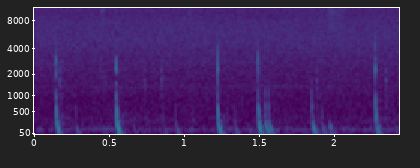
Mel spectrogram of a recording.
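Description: A stylus tapping and striking a tablet screen while hydrogen symbols are written by hand: a handful of short, light taps at an irregular pace, over a faint steady low hum.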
